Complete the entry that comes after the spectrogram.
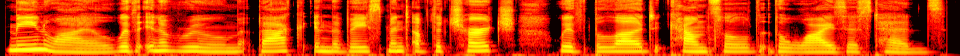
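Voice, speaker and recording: Female poetry narrator, exceptionally smooth, slightly low, unhurried. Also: a little mellow, dry recording, studio quality. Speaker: poetry reader in a group recording. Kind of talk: measured narrative verse reading.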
